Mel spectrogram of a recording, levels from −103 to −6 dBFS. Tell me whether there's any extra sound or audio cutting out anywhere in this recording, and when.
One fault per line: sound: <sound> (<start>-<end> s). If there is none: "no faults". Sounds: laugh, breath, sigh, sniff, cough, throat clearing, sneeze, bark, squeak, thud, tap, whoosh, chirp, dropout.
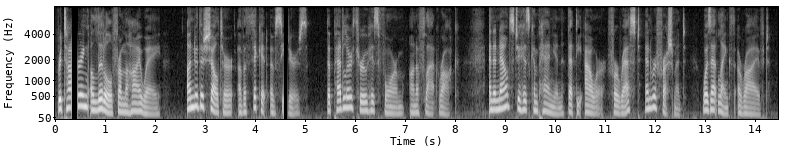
sound: dropout (0.3-0.4 s)
sound: dropout (4.6-4.6 s)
